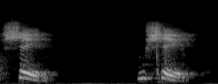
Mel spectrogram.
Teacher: Primeiro eu percebo na pronúncia que o I se apoia no E. Tanto é que a gente quase não pronuncia, ó, cheiro. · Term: semivogal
